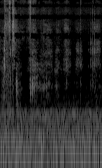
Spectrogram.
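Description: A picture-book page being turned by hand: a faint paper rustle with a few soft crinkles.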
